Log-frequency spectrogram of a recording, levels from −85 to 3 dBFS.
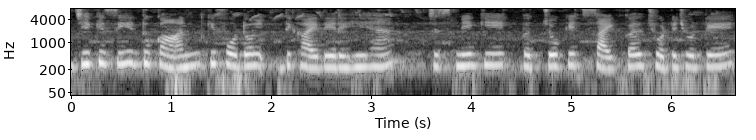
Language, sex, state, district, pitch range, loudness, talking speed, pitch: Hindi, female, Punjab, Pathankot, 235-265 Hz, -14 LUFS, 145 wpm, 250 Hz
